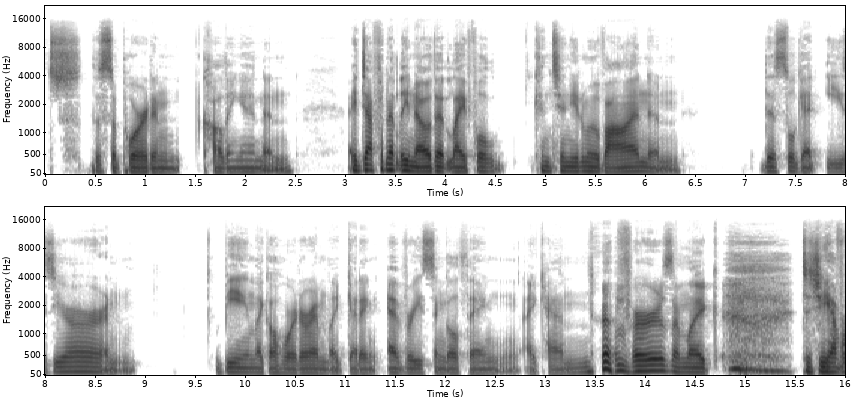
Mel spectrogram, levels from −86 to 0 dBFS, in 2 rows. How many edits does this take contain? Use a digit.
0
